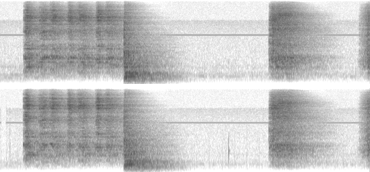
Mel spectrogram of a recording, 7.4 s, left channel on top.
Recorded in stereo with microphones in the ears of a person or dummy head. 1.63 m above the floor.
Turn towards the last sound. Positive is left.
turn(degrees=10)  # may be behind; listen again after turning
